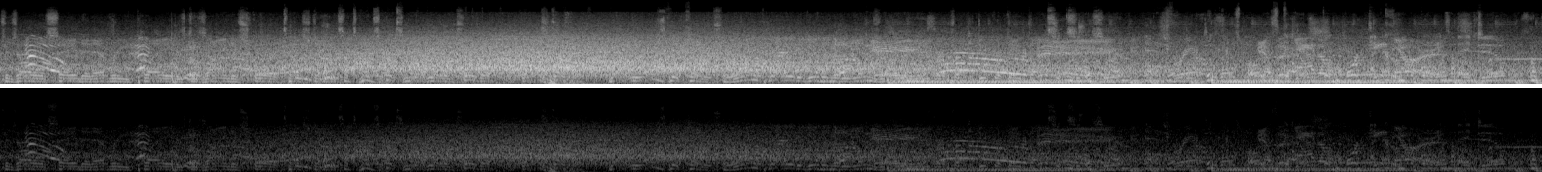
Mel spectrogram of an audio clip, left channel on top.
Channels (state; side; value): quieter; right; 28.6 dB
